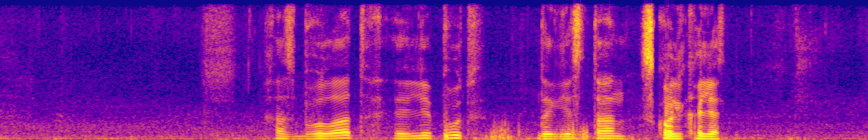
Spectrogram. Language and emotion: Russian, neutral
